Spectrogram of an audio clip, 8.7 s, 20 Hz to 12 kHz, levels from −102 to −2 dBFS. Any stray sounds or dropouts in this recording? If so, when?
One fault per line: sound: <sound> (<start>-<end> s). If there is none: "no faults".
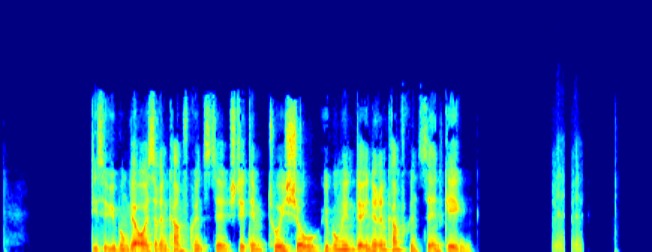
sound: laugh (7.4-7.8 s)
